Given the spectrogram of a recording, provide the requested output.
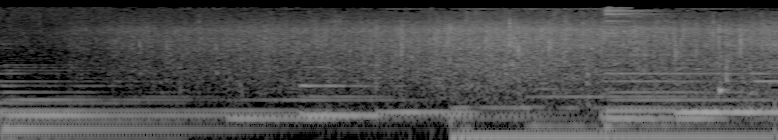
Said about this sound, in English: Rain is just continually dropping down from the sky because I forgot to put the rain sound effects. Can I find them? Let's do some heavy rain.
